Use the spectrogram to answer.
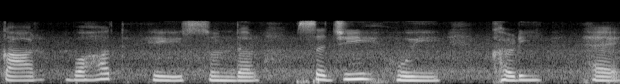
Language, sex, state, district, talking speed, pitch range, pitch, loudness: Hindi, female, Madhya Pradesh, Dhar, 75 wpm, 185-215 Hz, 195 Hz, -15 LUFS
